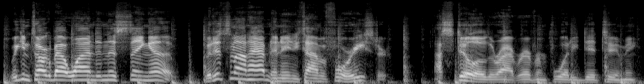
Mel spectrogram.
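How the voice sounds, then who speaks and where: A man's voice: fairly high pitch, expressive, quick pace, pushed and bright, faint music behind, voice pushed up. A man voicing a brash, pushy conman who poses as a preacher, cocky and commanding in an audiobook story. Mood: firm, cajoling.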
